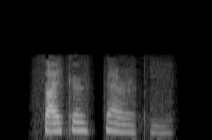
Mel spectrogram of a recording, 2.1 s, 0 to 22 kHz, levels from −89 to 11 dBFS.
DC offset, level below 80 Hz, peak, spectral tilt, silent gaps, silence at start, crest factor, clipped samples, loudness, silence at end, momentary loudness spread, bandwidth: under 0.1%; -70 dBFS; -10 dBFS; -8 dB/octave; none; 0.45 s; 22 dB; under 0.1%; -30 LUFS; 0.4 s; 21 LU; 5.2 kHz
